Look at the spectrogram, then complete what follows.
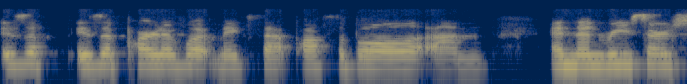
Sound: none

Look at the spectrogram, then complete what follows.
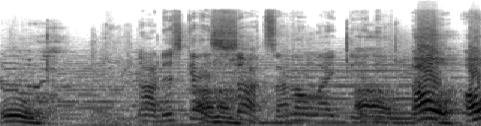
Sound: sky moaning

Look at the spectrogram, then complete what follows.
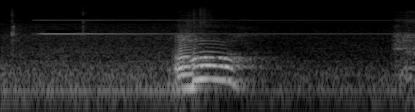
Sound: relay beeps

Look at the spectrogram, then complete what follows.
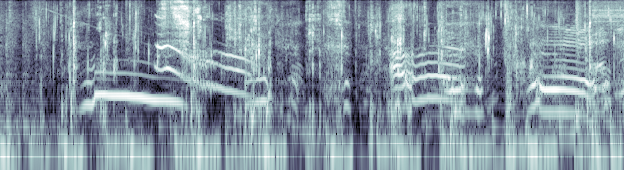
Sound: baby noises

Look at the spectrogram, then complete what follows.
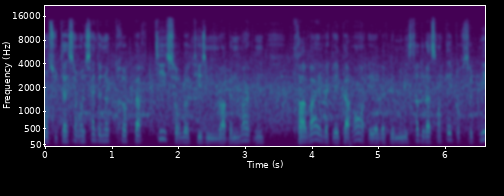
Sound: applause

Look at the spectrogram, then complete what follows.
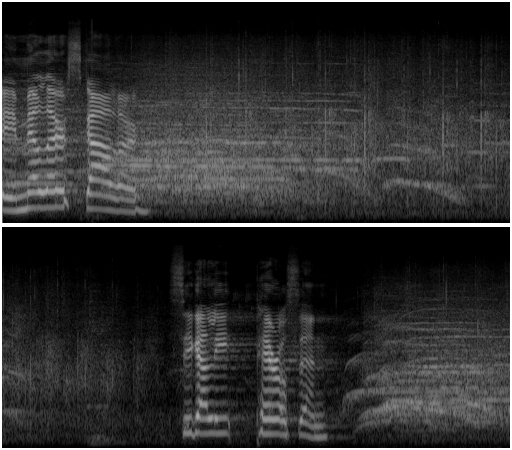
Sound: applause; applause

